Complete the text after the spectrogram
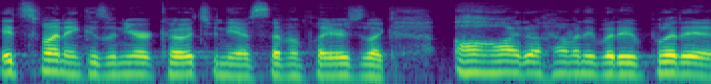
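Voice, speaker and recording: The background is quiet. A woman speaks with a very deep, low pitch. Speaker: basketball coach. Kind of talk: interview answer. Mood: upbeat, smiling. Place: hall. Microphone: podium.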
